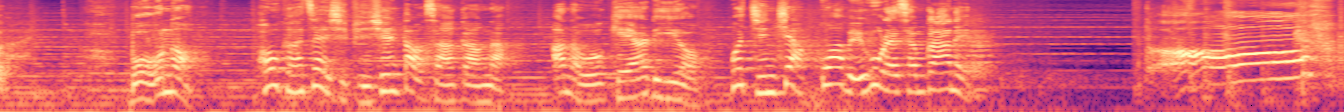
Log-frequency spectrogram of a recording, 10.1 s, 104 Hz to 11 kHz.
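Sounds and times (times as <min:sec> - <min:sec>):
woman straining wail: 0:08.6 - 0:10.0.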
